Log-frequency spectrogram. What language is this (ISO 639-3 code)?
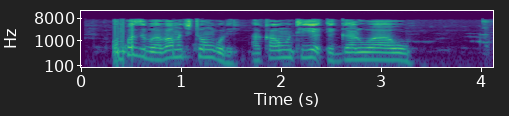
lug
